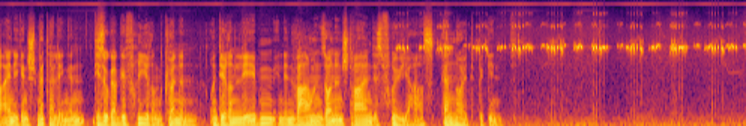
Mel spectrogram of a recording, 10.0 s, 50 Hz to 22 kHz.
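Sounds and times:
speech: 0.0s - 7.0s
crickets chirping: 5.0s - 9.9s.

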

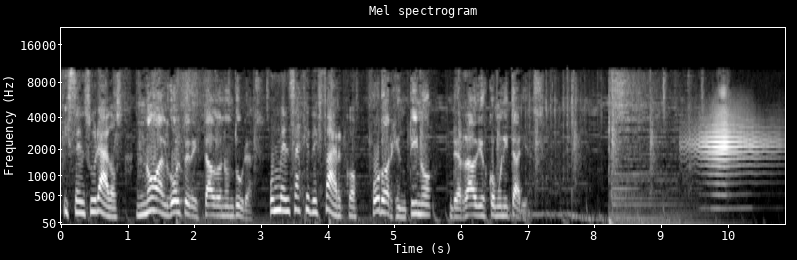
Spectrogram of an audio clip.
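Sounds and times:
speech: 0.0s - 7.2s
dengue-carrying mosquito buzzing: 9.2s - 10.8s.

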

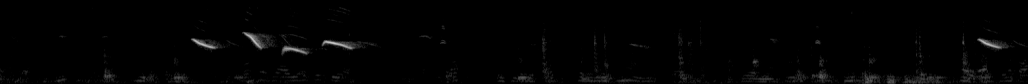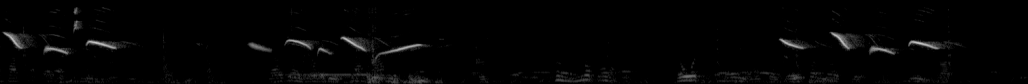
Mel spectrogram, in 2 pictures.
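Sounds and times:
green-winged saltator singing slurred whistles on a roof: 1.9s - 4.4s, 9.8s - 11.7s, 12.7s - 14.8s, 18.1s - 20.5s.

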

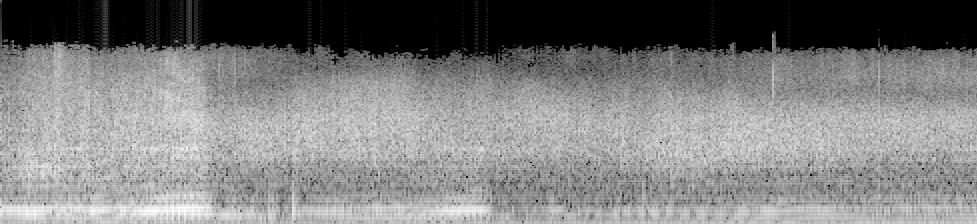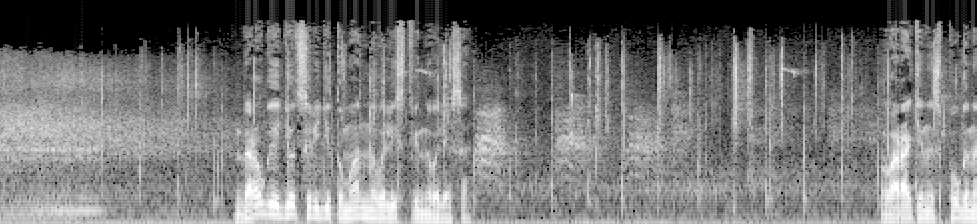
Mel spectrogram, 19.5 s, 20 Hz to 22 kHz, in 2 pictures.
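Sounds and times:
car reversing, turning around and driving away on a road: 0.0s - 15.5s
speech: 12.2s - 14.7s, 18.6s - 19.5s.

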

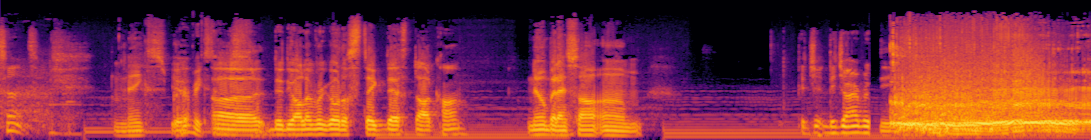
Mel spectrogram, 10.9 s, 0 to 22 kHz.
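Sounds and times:
speech: 0.0s - 6.6s, 8.0s - 9.8s
long loud burp: 8.9s - 10.8s.

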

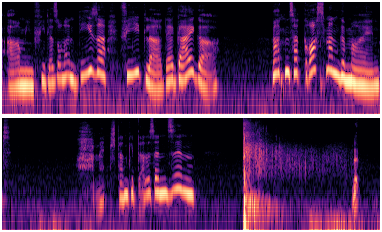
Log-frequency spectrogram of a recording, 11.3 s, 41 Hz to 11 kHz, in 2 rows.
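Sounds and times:
speech: 0.1s - 3.3s, 4.0s - 5.9s, 6.8s - 8.7s, 10.9s - 11.1s
gunshot in an apartment building: 9.3s - 11.0s.

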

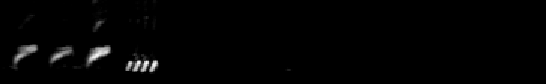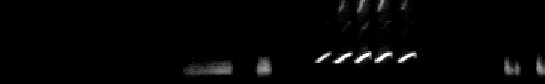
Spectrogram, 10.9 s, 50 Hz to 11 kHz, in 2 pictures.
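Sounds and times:
Chalk-browed mockingbird Mimus saturninus song: 0.0s - 1.7s, 2.7s - 3.1s, 7.3s - 9.6s, 10.5s - 10.8s.

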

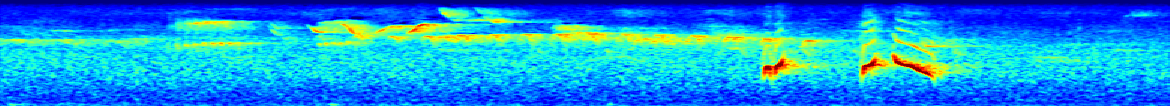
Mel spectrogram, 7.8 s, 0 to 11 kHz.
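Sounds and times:
steady high hiss: 0.0s - 7.7s
hooded berryeater (Carpornis cucullata) rising and falling slurred calls: 5.0s - 6.5s.

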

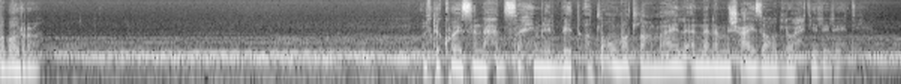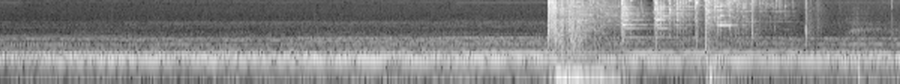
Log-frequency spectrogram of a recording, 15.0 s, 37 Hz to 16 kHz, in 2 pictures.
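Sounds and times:
speech: 0.0s - 0.4s, 3.6s - 7.2s
low ominous drone: 0.0s - 15.0s
tinkling glass shards: 12.1s - 14.2s
glass cup shattering: 12.1s - 14.3s.

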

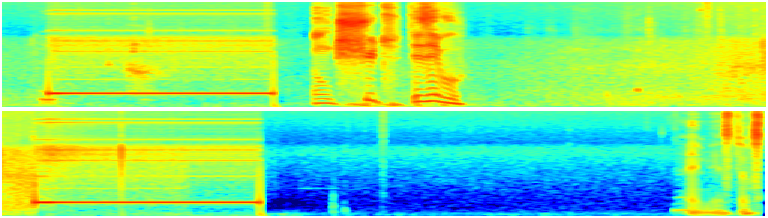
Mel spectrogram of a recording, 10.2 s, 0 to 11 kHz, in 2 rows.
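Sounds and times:
speech: 0.3s - 0.7s, 2.2s - 3.2s
telephone ringback tone on an outgoing call: 0.3s - 1.9s, 5.3s - 6.9s.

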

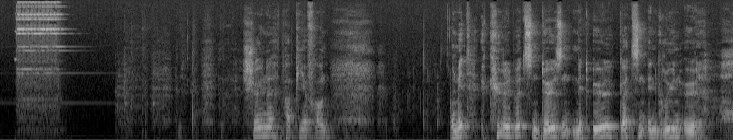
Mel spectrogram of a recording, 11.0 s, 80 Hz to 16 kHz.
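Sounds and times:
electronic telephone ringing in a radio play: 0.0s - 1.8s
speech: 3.7s - 5.3s, 6.8s - 10.7s.

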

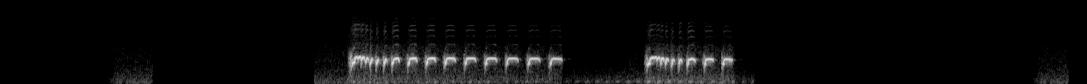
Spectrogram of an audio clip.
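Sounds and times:
zebra dove song of quick cooing notes with a rolling trill: 3.5s - 5.7s, 6.4s - 7.5s.

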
